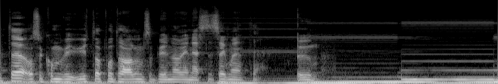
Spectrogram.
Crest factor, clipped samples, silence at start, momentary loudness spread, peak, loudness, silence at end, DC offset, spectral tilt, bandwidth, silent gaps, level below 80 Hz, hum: 14 dB; under 0.1%; 0 s; 6 LU; -4 dBFS; -19 LUFS; 0 s; under 0.1%; -7 dB/octave; 12 kHz; none; -22 dBFS; none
